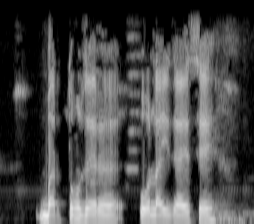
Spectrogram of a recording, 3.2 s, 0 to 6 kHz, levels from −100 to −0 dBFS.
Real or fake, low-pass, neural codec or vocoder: real; 5.4 kHz; none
